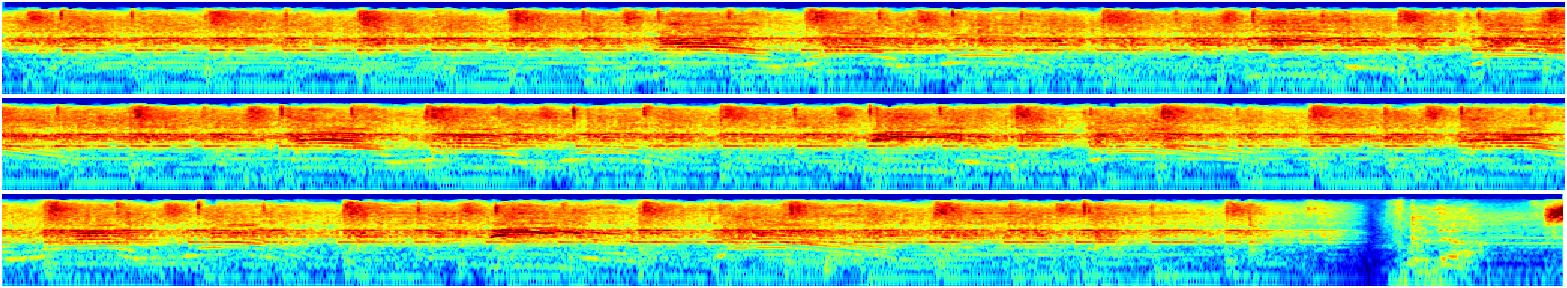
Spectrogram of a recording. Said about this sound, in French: Ça, c'est punk, bordel. C'est tellement punk que c'est né avant le mouvement punk. Et en plus d'être punk, c'est beau.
